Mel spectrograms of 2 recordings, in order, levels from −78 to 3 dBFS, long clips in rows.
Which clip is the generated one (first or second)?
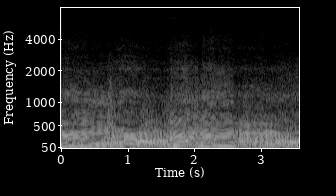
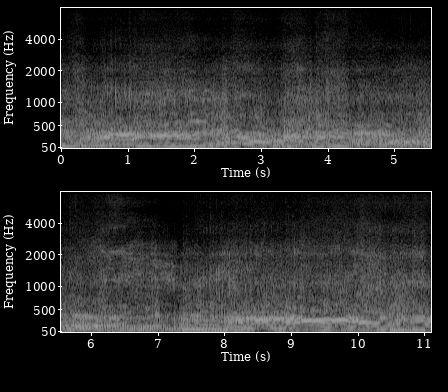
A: second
